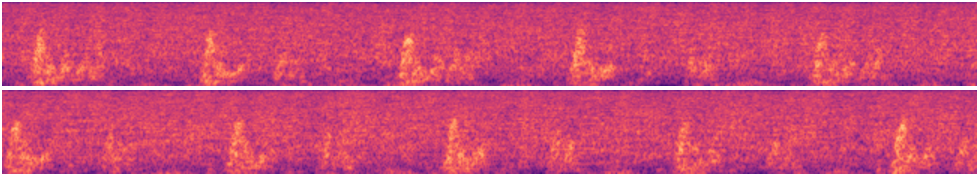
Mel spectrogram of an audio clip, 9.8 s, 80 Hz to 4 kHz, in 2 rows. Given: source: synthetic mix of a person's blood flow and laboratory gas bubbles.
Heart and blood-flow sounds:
Doppler ultrasound of blood flow; precordium
no bubbles
From the record:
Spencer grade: 0 (complete lack of bubble signals)

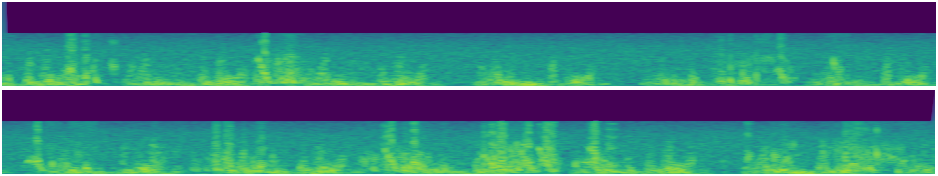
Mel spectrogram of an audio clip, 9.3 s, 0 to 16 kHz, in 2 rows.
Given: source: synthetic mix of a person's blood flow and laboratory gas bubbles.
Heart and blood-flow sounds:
Doppler ultrasound of blood flow; precordium
0.00-0.06 s: bubbles
0.31-0.59 s: bubbles
1.24-1.53 s: bubbles
3.54-3.98 s: bubbles
4.12-4.23 s: bubbles
4.77-4.96 s: bubbles
5.00-5.14 s: bubbles
5.32-6.08 s: bubbles
6.44-6.92 s: bubbles
7.04-7.84 s: bubbles
8.38-8.43 s: bubbles
8.50-8.68 s: bubbles
8.75-9.31 s: bubbles
From the record:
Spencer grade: 3 (all of the cardiac periods contain showers or single bubble signals, but not dominating or overriding the cardiac motion signals); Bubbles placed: anywhere in the cardiac cycle

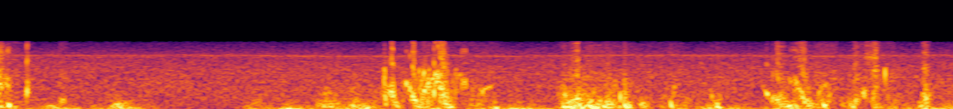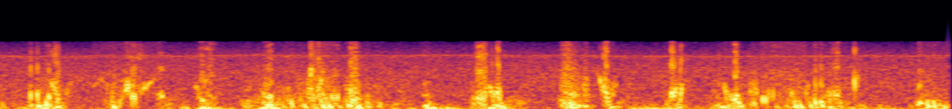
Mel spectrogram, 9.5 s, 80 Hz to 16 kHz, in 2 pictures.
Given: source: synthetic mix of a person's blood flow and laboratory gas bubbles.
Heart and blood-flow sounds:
Doppler ultrasound of blood flow; precordium
0.00-0.20 s: bubbles
0.31-0.37 s: bubbles
1.59-1.81 s: bubbles
1.91-2.52 s: bubbles
2.80-3.44 s: bubbles
3.55-3.67 s: bubbles
3.82-4.50 s: bubbles
4.56-5.15 s: bubbles
5.25-5.62 s: bubbles
5.75-5.88 s: bubbles
5.98-6.73 s: bubbles
6.88-6.96 s: bubbles
7.12-7.35 s: bubbles
7.56-7.89 s: bubbles
8.10-8.24 s: bubbles
8.37-9.11 s: bubbles
9.36-9.53 s: bubbles
From the record:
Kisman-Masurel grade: 333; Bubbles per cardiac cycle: rolling drumbeat, 9 or more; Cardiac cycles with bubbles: 50 to 99%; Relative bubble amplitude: loud (0.450 to 0.775); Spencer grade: 3 (all of the cardiac periods contain showers or single bubble signals, but not dominating or overriding the cardiac motion signals); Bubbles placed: anywhere in the cardiac cycle

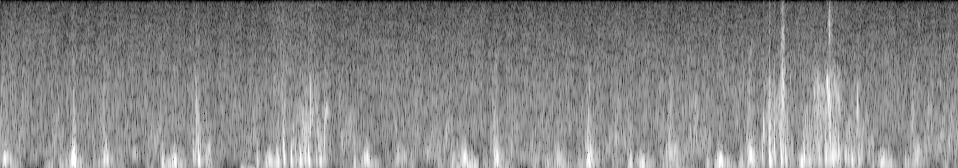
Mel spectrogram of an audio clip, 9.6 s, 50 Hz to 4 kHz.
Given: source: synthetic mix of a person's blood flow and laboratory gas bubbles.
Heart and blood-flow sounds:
Doppler ultrasound of blood flow; precordium
1.90-2.09 s: bubbles
2.72-3.31 s: bubbles
7.58-7.91 s: bubbles
8.01-8.63 s: bubbles
From the record:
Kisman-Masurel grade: 222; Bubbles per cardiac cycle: several, 3 to 8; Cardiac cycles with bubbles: 10 to 50%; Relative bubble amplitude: moderate (0.250 to 0.450); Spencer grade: 2 (many but less than half of the cardiac periods contain bubble signals, singularly or in groups); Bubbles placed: only in the low amplitude regions of the cardiac cycle

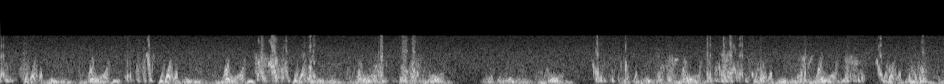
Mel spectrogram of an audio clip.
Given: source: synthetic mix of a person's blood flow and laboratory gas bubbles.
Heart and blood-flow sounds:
Doppler ultrasound of blood flow; precordium
0.00-0.30 s: bubbles
1.24-1.56 s: bubbles
2.52-3.21 s: bubbles
3.55-4.29 s: bubbles
5.89-6.30 s: bubbles
6.55-6.92 s: bubbles
7.04-7.67 s: bubbles
7.88-8.15 s: bubbles
8.43-8.66 s: bubbles
8.72-8.96 s: bubbles
9.06-9.28 s: bubbles
From the record:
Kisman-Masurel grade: 232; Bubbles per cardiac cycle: several, 3 to 8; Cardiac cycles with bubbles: 50 to 99%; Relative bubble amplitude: moderate (0.250 to 0.450); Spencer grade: 3 (all of the cardiac periods contain showers or single bubble signals, but not dominating or overriding the cardiac motion signals); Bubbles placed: anywhere in the cardiac cycle

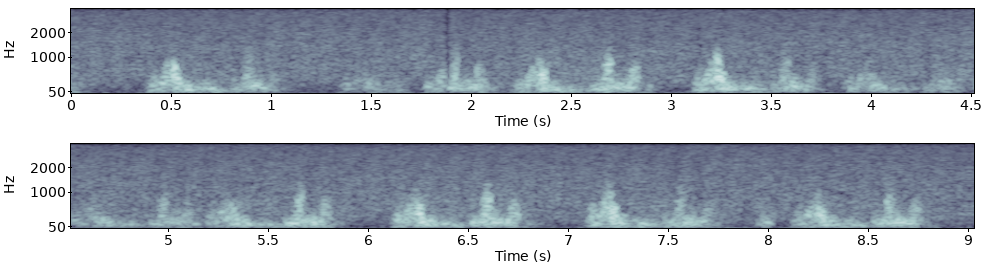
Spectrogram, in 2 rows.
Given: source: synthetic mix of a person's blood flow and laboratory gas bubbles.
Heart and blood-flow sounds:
Doppler ultrasound of blood flow; precordium
no bubbles
From the record:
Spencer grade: 0 (complete lack of bubble signals)

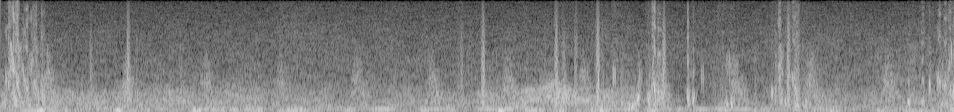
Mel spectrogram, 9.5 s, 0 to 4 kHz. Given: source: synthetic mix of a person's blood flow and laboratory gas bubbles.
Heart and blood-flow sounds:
Doppler ultrasound of blood flow; subclavian vein
0.00-0.51 s: bubbles
6.10-6.31 s: bubbles
6.44-6.65 s: bubbles
6.84-7.05 s: bubbles
7.16-7.41 s: bubbles
7.68-8.12 s: bubbles
9.04-9.14 s: bubbles
9.20-9.55 s: bubbles
From the record:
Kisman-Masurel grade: 223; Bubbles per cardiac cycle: several, 3 to 8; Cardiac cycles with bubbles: 10 to 50%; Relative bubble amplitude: loud (0.450 to 0.775); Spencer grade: 2 (many but less than half of the cardiac periods contain bubble signals, singularly or in groups); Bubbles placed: anywhere in the cardiac cycle

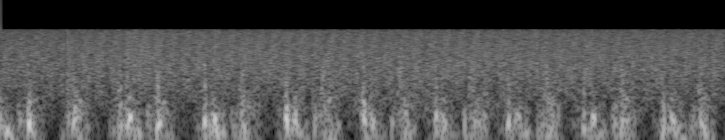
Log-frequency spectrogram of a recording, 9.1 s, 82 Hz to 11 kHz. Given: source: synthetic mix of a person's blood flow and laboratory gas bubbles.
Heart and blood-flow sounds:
Doppler ultrasound of blood flow; precordium
no bubbles
From the record:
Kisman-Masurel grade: 000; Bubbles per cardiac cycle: 0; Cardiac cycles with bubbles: 0%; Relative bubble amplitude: no bubbles discernible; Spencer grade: 0 (complete lack of bubble signals)

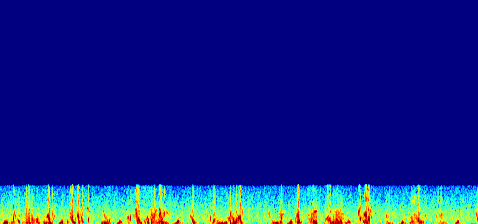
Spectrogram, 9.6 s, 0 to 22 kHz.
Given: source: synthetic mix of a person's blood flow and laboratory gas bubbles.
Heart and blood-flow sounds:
Doppler ultrasound of blood flow; precordium
0.21-0.82 s: bubbles
0.85-1.11 s: bubbles
1.33-1.69 s: bubbles
1.72-1.80 s: bubbles
2.05-2.24 s: bubbles
2.53-3.38 s: bubbles
3.79-3.98 s: bubbles
4.12-4.88 s: bubbles
5.36-5.45 s: bubbles
5.57-5.71 s: bubbles
5.88-6.07 s: bubbles
6.14-6.40 s: bubbles
6.49-6.94 s: bubbles
7.14-7.46 s: bubbles
7.71-7.80 s: bubbles
8.17-8.56 s: bubbles
8.71-8.86 s: bubbles
9.51-9.58 s: bubbles
From the record:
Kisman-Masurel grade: 343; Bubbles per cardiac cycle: rolling drumbeat, 9 or more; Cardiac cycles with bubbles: 100%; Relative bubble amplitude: loud (0.450 to 0.775); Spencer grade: 3 (all of the cardiac periods contain showers or single bubble signals, but not dominating or overriding the cardiac motion signals); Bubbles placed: only in the low amplitude regions of the cardiac cycle

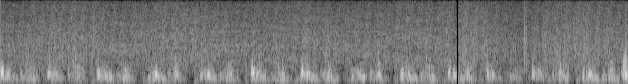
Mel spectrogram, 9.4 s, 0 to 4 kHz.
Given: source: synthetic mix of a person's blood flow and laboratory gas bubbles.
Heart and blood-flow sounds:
Doppler ultrasound of blood flow; precordium
9.30-9.44 s: bubbles
From the record:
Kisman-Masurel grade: 113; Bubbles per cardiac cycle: 1 to 2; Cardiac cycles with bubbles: 1 to 10%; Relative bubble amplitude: loud (0.450 to 0.775); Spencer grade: 1 (occasional bubble signal discernible with the cardiac motion signal, with majority of cardiac periods free of bubbles); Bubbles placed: anywhere in the cardiac cycle

